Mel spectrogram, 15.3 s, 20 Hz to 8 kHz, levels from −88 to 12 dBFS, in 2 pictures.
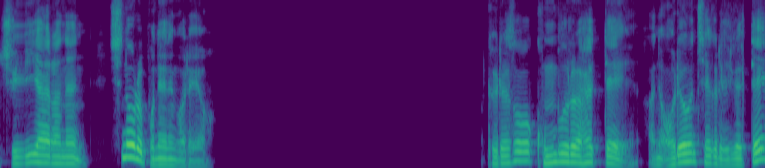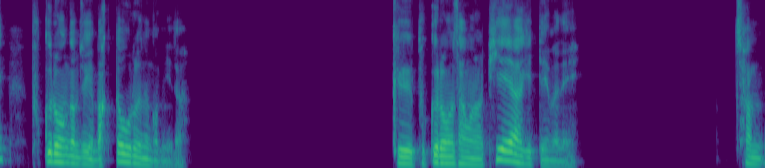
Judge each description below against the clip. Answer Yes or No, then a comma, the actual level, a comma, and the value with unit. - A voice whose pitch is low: Yes, low, 120 Hz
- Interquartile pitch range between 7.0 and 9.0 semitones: No, wide, 5.4 semitones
